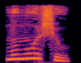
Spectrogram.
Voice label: "ಮೈಮರೆಸು", Kannada

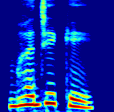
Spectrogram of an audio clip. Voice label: "ಭೋಜಕ", Kannada

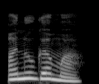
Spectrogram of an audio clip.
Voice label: "ಅನುಗಾಮಿ", Kannada

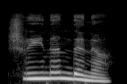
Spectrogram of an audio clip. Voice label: "ಶ್ರೀನಂದನ", Kannada

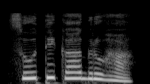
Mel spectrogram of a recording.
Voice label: "ಸೂತಿಕಾಗೃಹ", Kannada

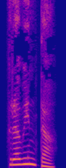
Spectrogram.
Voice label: "ಗರ್ವಾಂಧ", Kannada

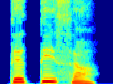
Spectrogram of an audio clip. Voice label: "ಧೂತಿಸು", Kannada

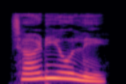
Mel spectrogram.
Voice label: "ಚಾಡಿಯೋಲೆ", kannada

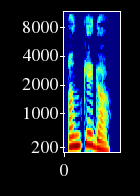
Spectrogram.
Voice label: "ಅಂಗಿಗೆ", Kannada

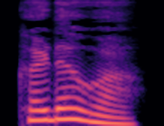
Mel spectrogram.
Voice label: "ಖಟ್ವ", Kannada

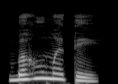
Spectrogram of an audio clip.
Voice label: "ಬಹುಮತಿ", kannada

